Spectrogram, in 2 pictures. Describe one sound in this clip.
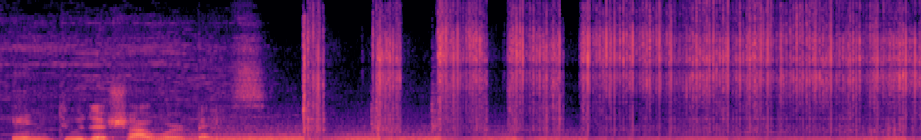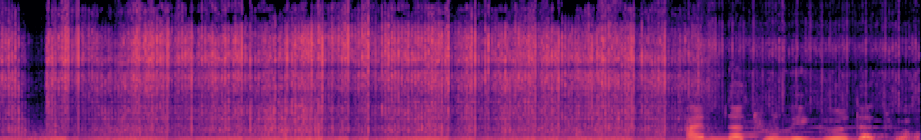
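An electric welder crackles and hisses steadily.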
